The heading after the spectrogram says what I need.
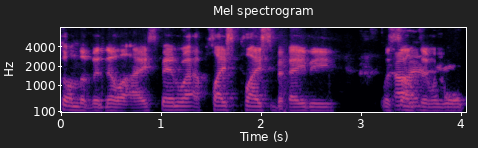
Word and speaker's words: Pleiss: Yeah, Pleiss. Rhymes with nice.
